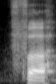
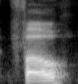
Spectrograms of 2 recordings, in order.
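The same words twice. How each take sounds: First: The vowel sounds like 'uh'. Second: The vowel sounds like 'oh'. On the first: This is the corrected way the niece says it. "she says nope, it's pho pho or something like that" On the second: This is how the speaker always said it. "for twenty years of my life, I called it pho noodles"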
